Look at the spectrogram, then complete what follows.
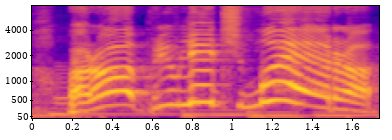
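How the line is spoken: Shout. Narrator (Russian): закричал Сэм

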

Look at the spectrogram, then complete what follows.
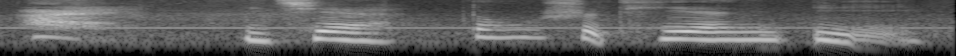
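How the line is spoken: Quiet sigh. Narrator (Chinese): 悄悄的叹息说

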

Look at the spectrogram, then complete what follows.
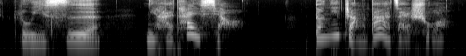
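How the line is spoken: Gently. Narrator (Chinese): 他温柔地说

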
